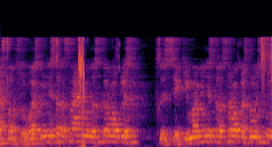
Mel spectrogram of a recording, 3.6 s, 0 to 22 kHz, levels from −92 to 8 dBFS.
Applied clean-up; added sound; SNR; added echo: none; Chewing, mastication; 8 dB; reverberation time 0.3 s.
